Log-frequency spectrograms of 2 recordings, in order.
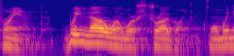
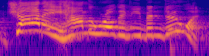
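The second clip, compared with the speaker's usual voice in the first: much higher, louder mock woman's greeting; gushing lady banker; 5 dB louder than usual. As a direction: gush over him like a long-lost friend. Banker greets him effusively.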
